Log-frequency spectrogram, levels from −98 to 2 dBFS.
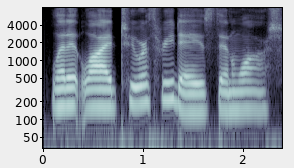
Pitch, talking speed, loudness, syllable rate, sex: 165 Hz, 225 wpm, -19 LUFS, 4.0 syllables/s, female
